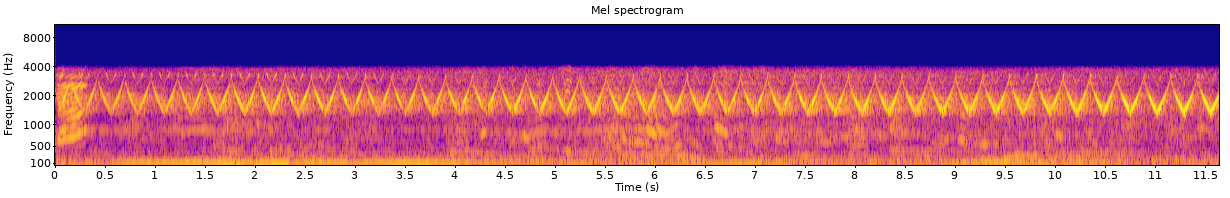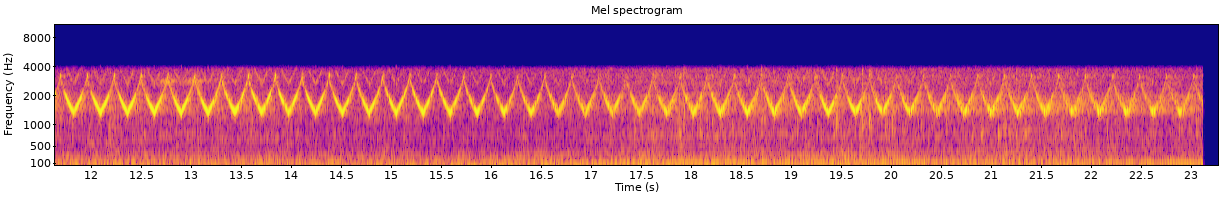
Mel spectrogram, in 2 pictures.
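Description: An electronic siren wailing up after a rising start, then warbling rapidly up and down, about four times a second, with a low steady hum underneath.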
